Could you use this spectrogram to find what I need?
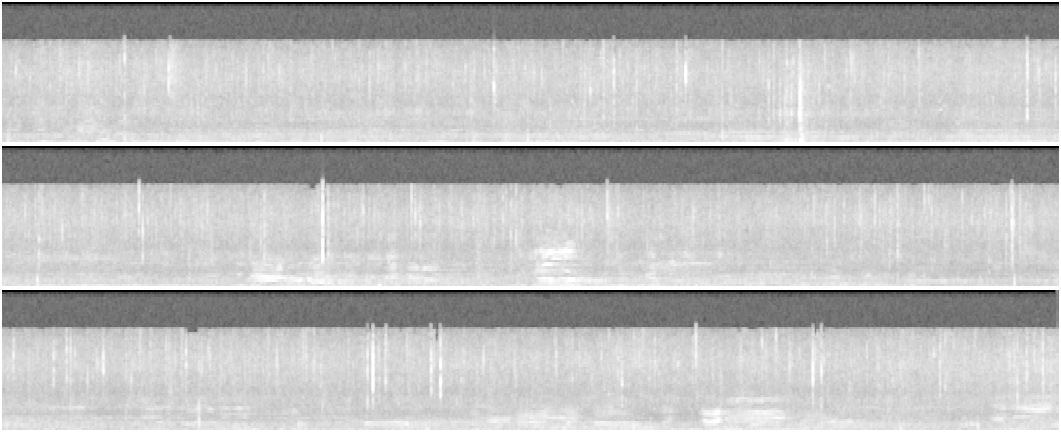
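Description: A crowd of spectators chatters in the distance.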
